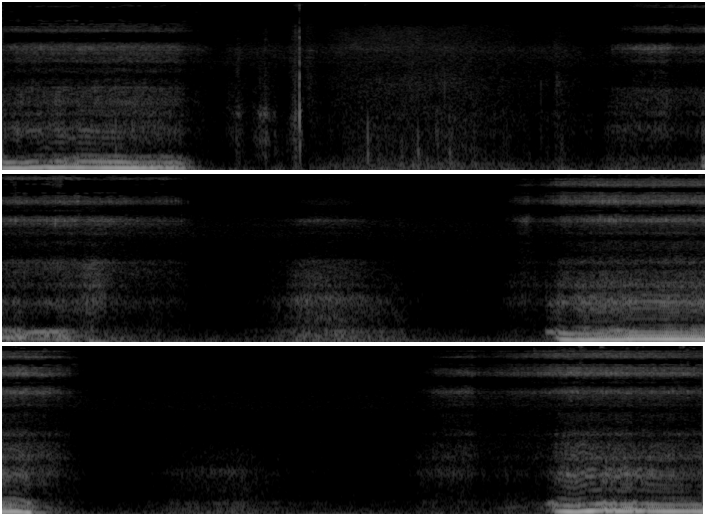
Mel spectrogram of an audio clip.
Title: 우리집 코골이는 누구인가? #코골이 #snoring #잠좀자자 #sound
